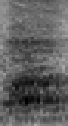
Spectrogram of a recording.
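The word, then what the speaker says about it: كاف: তার বরাবর উপরে তালুর সাথে লাগিয়ে, পাতলা করে উচ্চারণ হবে কাফ, পাতলা করে উচ্চারণ হবে কাফ, জিহ্বার গুড়া, জিহ্বার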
